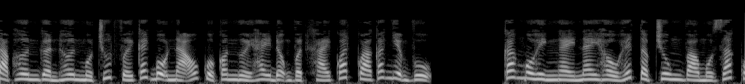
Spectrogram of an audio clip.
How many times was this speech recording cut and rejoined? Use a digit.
0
